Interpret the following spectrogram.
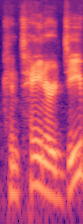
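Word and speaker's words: containerd: you can run that container d program without docker it doesn't have as many features uh it's it's spelled container with a d on the end that's actually how it's pronounced um yeah and you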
